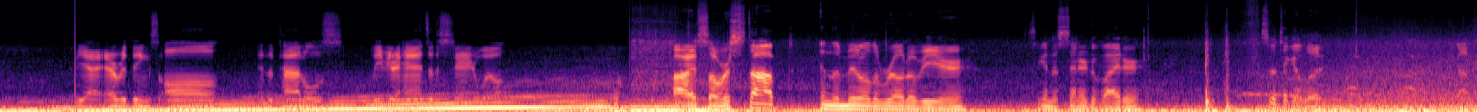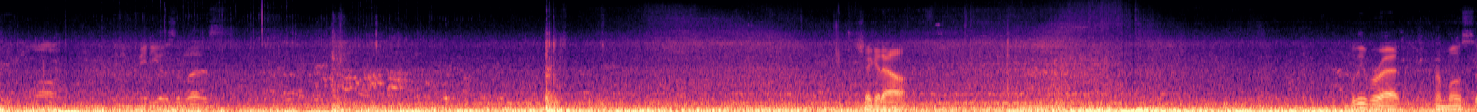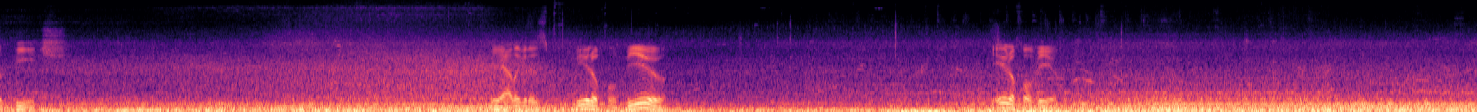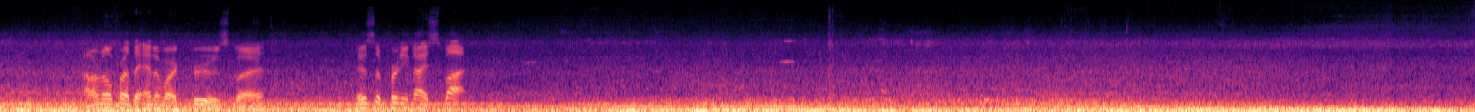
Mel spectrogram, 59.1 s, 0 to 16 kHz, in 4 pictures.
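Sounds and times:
car engine idling: 0:00.0 - 0:05.0, 0:06.3 - 0:59.0
traffic rumble: 0:00.0 - 0:59.0.

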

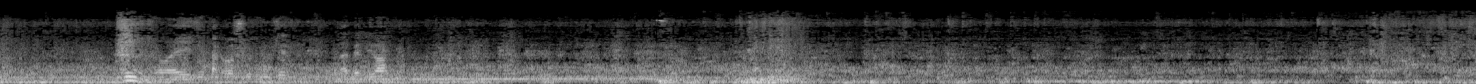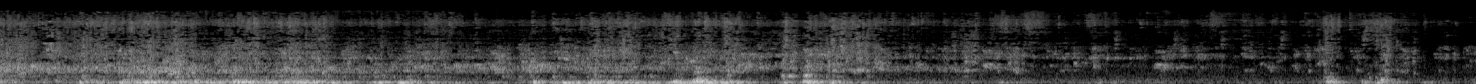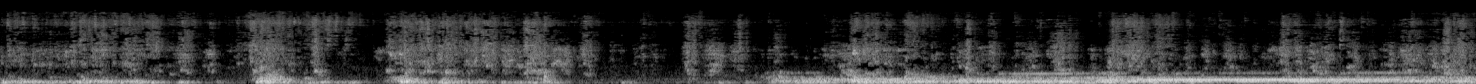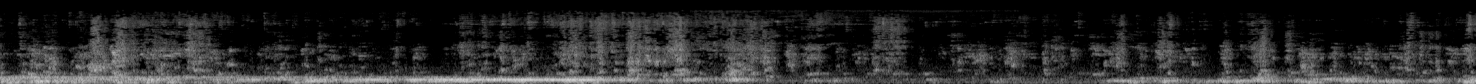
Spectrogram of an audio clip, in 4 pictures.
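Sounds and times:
bus engine and road rumble: 0:00.0 - 0:26.8, 0:36.8 - 0:59.0
steady pitched tone: 0:37.0 - 0:59.0.

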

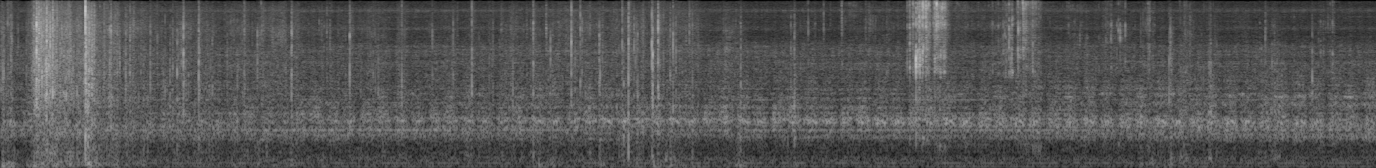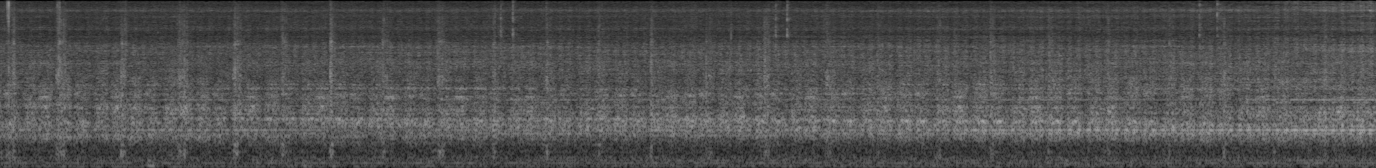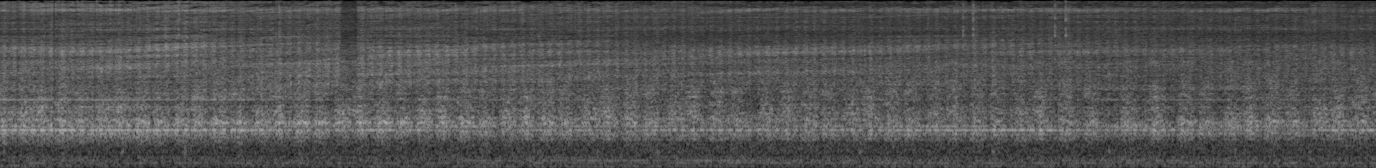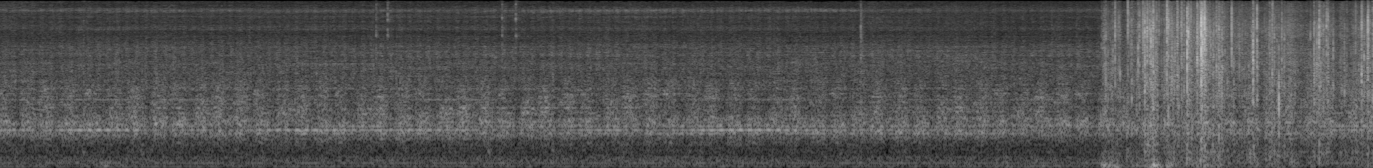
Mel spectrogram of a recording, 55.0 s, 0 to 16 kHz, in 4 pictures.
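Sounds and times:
model trains rumbling on rails: 0:00.0 - 0:55.0.

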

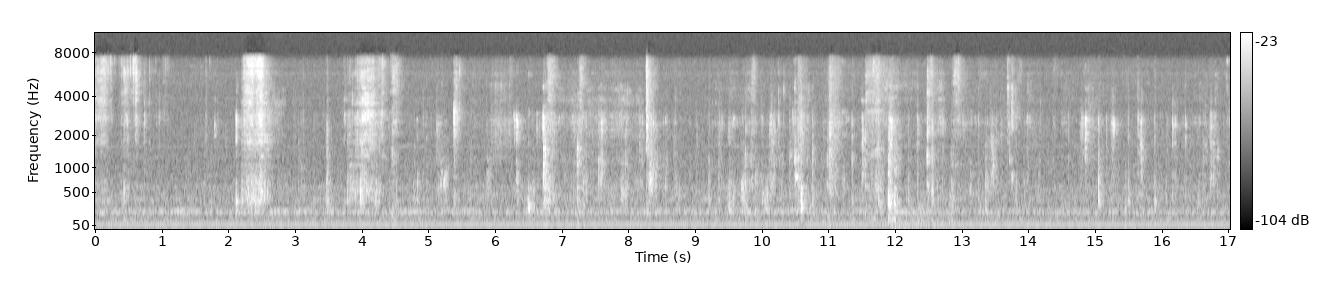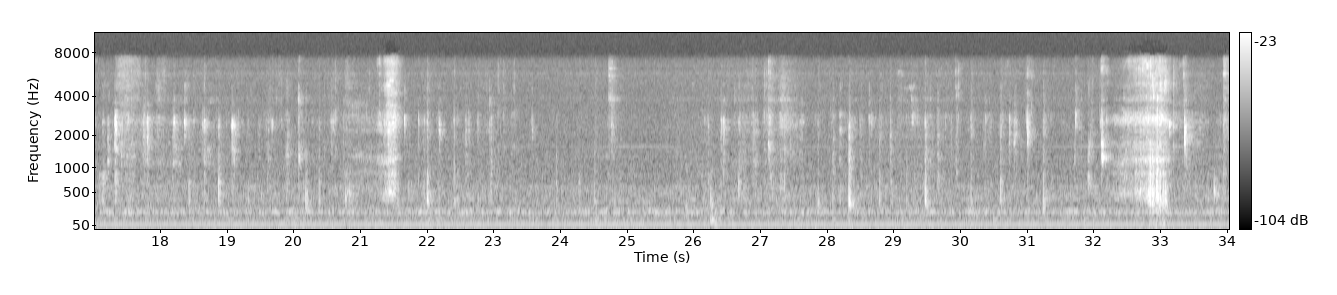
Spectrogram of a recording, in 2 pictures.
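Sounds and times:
person chewing food: 0:00.0 - 0:24.9, 0:26.1 - 0:34.0
person slurping food: 0:32.4 - 0:33.2.

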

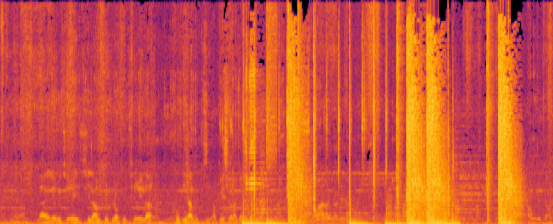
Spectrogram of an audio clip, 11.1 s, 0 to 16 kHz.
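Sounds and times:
background music with low bass: 0:04.8 - 0:10.3
paintball marker shots: 0:05.0 - 0:06.4, 0:07.9 - 0:09.1, 0:09.7 - 0:10.6.

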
